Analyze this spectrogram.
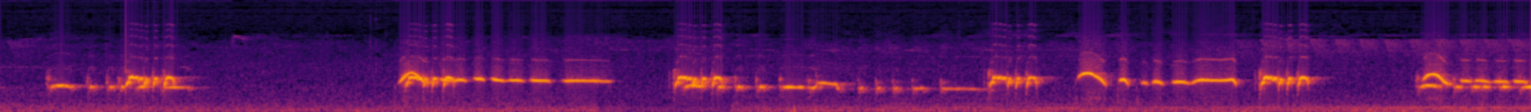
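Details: Zebra dove song used as a lure: repeated phrases of low, rolling, trilled cooing notes that waver up and down, separated by pauses of one to two seconds.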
